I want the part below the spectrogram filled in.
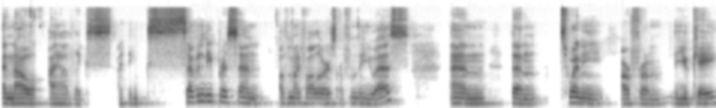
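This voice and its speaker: In a Dutch accent, a man speaks at a fairly slow pace. His dark, mellow tone stays monotone and flat. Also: fairly high pitch for a man. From Netherlands, Amsterdam. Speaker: singer. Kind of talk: interview. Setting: radio studio.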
